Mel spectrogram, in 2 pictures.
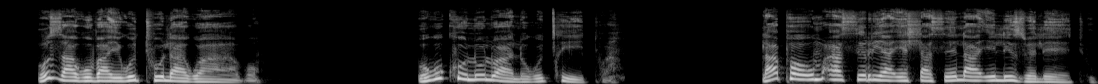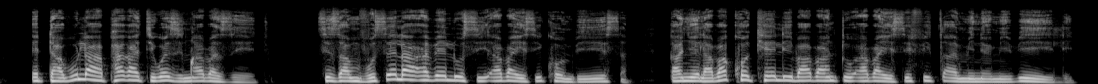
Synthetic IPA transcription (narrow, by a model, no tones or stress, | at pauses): uzaɣuβajiɣutʰulaɣwaːβɔ̰ | uɣukʰululwaloɣuǀʰiːtʰwa | lapʰɔum̩asiɾiaɛɬasɛlailizwɛletʰu̥ | ɛd̥ʱaβulapʰaɣatʰiɣweziŋ͡ǃaβazeːtʰu̥ | sizam̩vusɛlaːβelusiaβajisikʰombʱiːsa | ɣaɲɛlaβakʰɔkʰeliβaβantʼuaβajisifiǀaminemiβiːli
